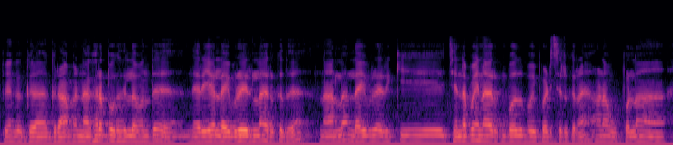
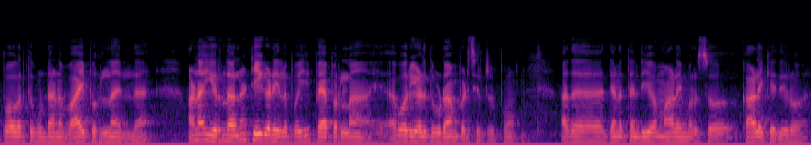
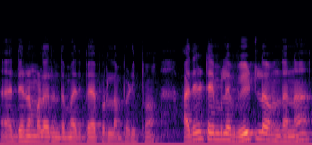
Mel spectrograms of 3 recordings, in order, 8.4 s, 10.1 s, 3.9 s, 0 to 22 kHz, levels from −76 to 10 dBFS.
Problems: none marked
